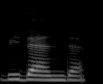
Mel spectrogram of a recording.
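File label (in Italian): "bidende", lingua sarda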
